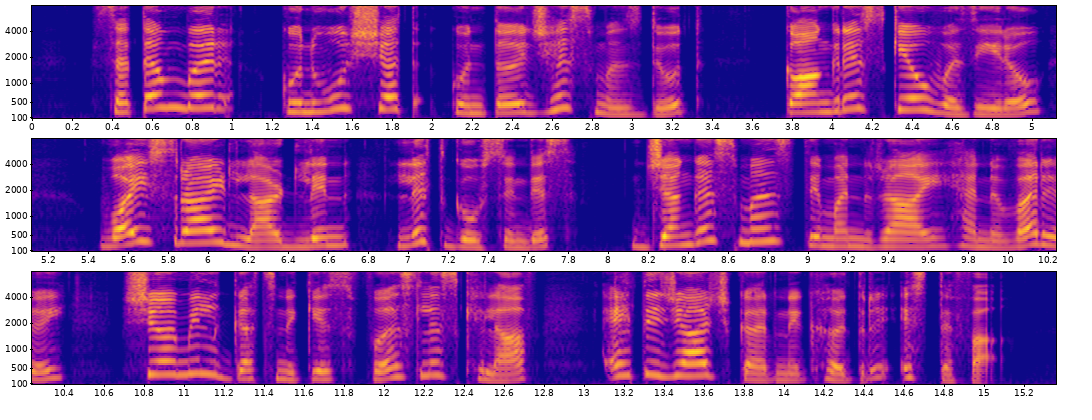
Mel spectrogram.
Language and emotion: Kashmiri, neutral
